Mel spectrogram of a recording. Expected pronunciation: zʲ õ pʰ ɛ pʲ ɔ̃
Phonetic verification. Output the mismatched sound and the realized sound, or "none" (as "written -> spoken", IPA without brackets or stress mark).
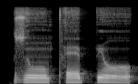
zʲ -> z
